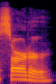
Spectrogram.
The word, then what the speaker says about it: Sartre: Is that how you pronounce this guy's name? Sarter, yes. It's Sarter. My favorite existentialist philosopher. Sarter. Jean-Paul Sartre, yes.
